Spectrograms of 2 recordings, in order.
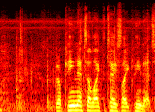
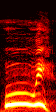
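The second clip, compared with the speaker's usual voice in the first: high loud woo-wee; delighted whoop; 10 dB louder than usual. Real, not acted. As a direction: whoop at the taste. Tasting hot peanut.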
